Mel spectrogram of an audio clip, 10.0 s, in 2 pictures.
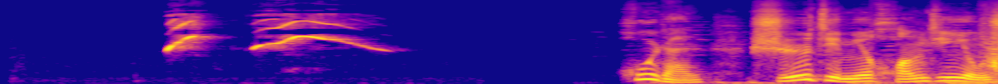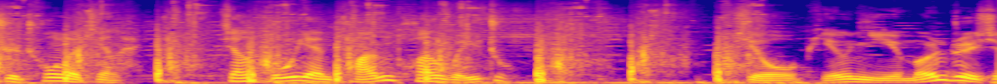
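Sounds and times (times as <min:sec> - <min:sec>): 
whistling: 0:00.8 - 0:02.2
speech: 0:03.2 - 0:07.7, 0:08.7 - 0:09.9.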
